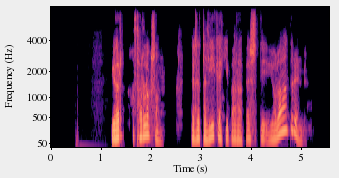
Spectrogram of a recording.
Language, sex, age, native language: Icelandic, male, 60-69, Icelandic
